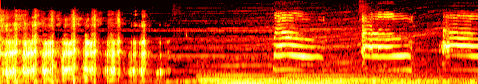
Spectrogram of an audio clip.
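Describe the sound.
Cat meowing sound effect: three drawn-out, tonal meows spaced apart over a low, steady droning background.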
